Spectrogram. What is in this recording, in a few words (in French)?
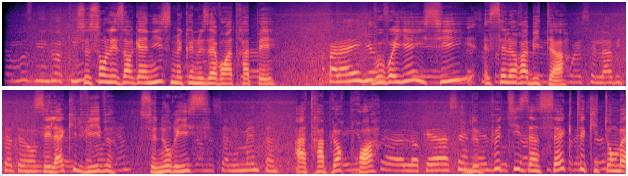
voix off; insectes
